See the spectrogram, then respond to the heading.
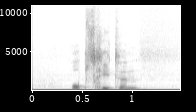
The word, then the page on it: hasten: /ˈheɪs.ən/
